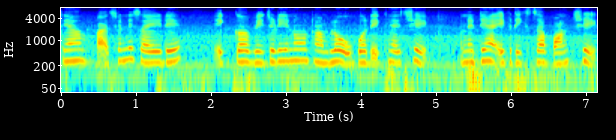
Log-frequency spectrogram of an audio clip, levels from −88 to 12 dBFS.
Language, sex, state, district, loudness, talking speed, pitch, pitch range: Gujarati, female, Gujarat, Valsad, -19 LUFS, 125 wpm, 260 Hz, 250-275 Hz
